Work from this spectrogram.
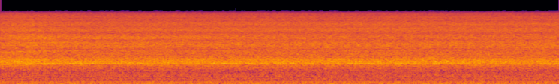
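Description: A hair dryer blows steadily and loudly on freshly applied chalk transfer bats, a constant rushing whoosh with a low motor hum running unbroken from start to finish, with no talking.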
